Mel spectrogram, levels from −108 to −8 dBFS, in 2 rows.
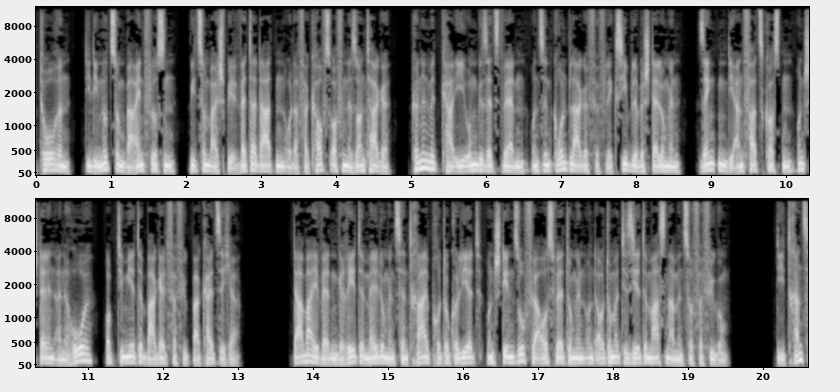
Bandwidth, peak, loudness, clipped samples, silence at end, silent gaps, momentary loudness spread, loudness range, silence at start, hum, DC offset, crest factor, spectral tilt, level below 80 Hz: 12 kHz; -2 dBFS; -20 LUFS; under 0.1%; 0 s; 1.97-2.01 s, 4.83-4.96 s, 8.69-8.78 s, 13.08-13.68 s, 19.58-20.13 s; 5 LU; 2 LU; 0.05 s; none; under 0.1%; 18 dB; -5 dB/octave; -46 dBFS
